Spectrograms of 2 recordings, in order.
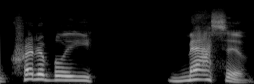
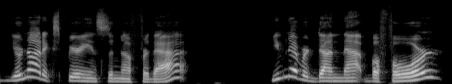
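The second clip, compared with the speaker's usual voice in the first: higher, louder mocking put-down; scolding doubt; 5 semitones higher, 6 dB louder than usual. Negative inner voice scolding Kale, mocking. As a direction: scoff at your own ambition. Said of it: "It's the voice that says".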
